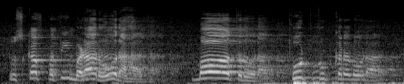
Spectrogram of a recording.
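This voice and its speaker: A man's voice: sits high, bright, forceful tone. A man giving a devotional discourse, telling humorous stories and voicing the characters' dialogue. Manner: storytelling, voices the characters in dialogue. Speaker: kathavachak. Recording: echoey hall with faint noise.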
